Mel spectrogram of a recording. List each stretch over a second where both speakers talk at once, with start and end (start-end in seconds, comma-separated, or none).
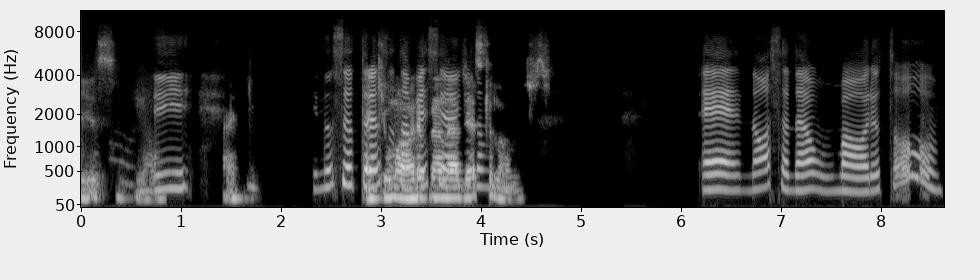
2.8-4.3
